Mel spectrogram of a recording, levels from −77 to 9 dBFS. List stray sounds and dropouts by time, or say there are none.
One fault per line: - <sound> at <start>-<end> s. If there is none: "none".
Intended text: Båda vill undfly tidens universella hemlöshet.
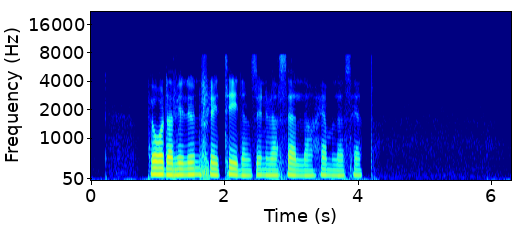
none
